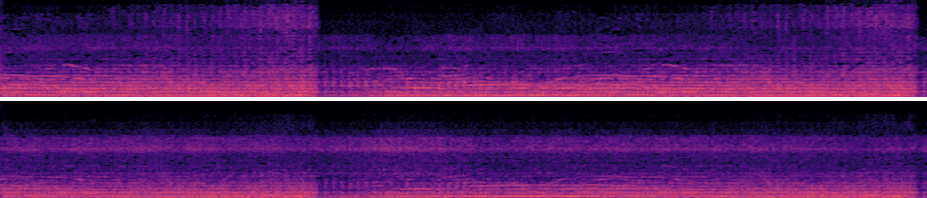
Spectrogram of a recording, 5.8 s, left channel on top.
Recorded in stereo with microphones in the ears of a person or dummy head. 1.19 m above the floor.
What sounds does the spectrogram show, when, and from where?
0.0 s a helicopter: 45° left (ahead or behind)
